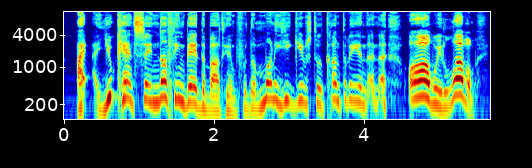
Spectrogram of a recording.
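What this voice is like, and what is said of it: Put-on accent imitating a woman. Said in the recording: “I can do her accent because this is exactly how she sounds.”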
